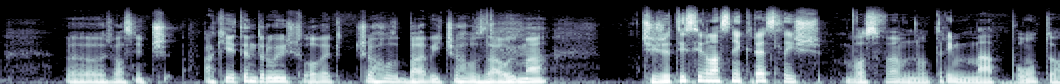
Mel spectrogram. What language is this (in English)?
Slovak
